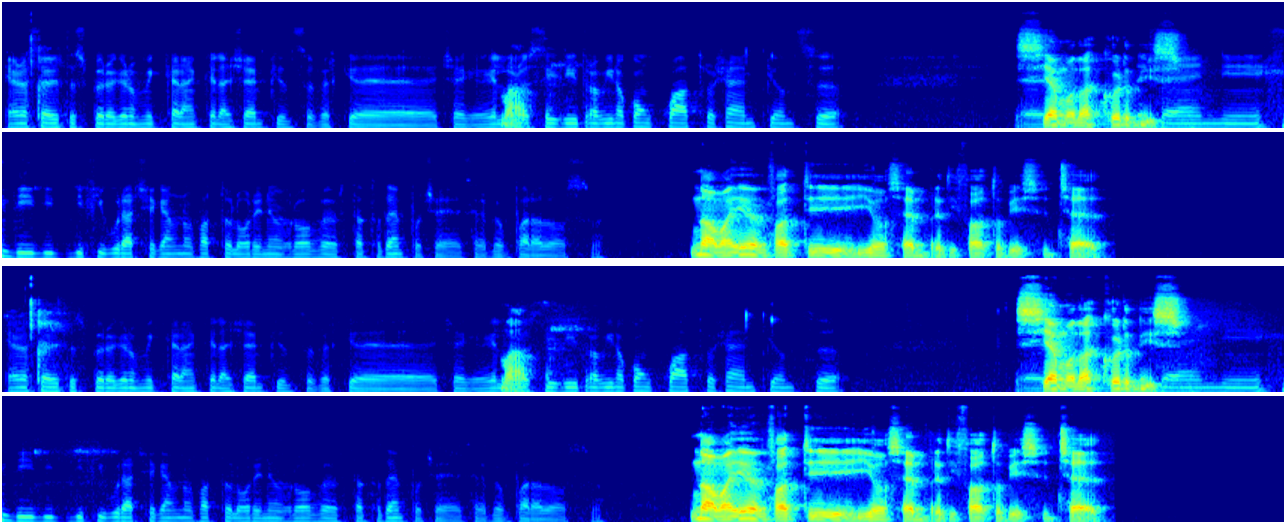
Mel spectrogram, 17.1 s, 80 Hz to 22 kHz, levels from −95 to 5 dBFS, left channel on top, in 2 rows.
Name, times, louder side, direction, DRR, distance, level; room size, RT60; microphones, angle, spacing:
voice 1, 0.0-5.6 5.9-6.4 6.7-12.6, left 1 dB, 50° left, 6.7 m, -59 dB
voice 2, 6.8-7.9 13.1-16.0, right 5 dB, 90° right, 1.0 m, -33 dB
head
